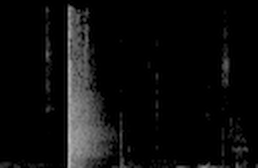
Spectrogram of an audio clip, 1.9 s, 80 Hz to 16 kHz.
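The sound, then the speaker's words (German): A single sharp hand clap cracks out suddenly, bright and loud, then rings off quickly, followed by faint low murmurs of voices. “deswegen heute 3-2-1-Rekord, 3-2-1-Klatsch.”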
